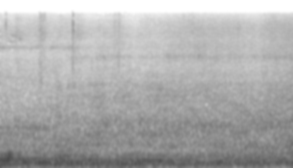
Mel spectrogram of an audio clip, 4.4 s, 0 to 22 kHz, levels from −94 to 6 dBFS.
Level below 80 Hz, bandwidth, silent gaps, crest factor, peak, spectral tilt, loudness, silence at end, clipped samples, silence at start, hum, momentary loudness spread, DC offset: -40 dBFS; 16 kHz; none; 16 dB; -12 dBFS; -6.5 dB/octave; -29 LUFS; 0 s; under 0.1%; 0 s; none; 3 LU; under 0.1%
